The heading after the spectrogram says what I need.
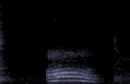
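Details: Childhood apraxia of speech in a boy in therapy; attempting 'out', he produces 'a' instead of the diphthong, a vowel/diphthong error.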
